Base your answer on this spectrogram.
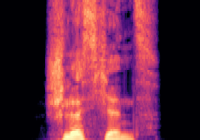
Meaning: genitive singular of Schlösschen
- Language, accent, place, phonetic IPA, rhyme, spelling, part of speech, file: German, Germany, Berlin, [ˈʃlœsçəns], -œsçəns, Schlösschens, noun, De-Schlösschens.ogg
